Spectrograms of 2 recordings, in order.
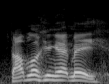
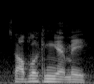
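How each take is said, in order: First: Raised, louder second take; louder repeat. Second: Said in the usual way. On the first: Acted. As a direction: say it again, louder and higher.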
